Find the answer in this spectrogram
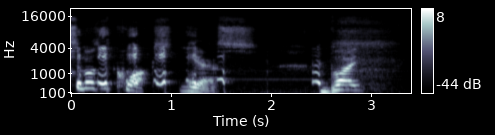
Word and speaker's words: GQuuuuuuX: I prefer calling it G Quax. Well, that's not how they pronounce it in the movie. It's supposed to be Quucks.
